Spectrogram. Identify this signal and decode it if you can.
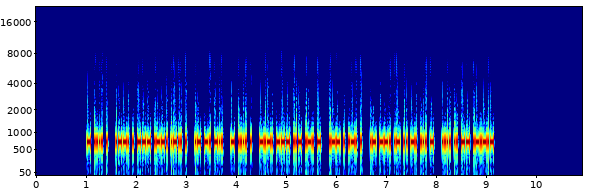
Morse code, heard as a keyed tone, about 50 wpm, 700 Hz. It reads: THE PEOPLE AND THE COURT WERE AGAINST HIM.
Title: Sentences from Top 1600 Words 50wpm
